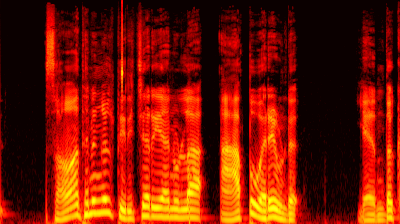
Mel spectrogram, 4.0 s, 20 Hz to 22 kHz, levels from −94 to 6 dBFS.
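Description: A nearby switch, motor or static discharge likely arced at about 1.21 s, and the audio line picked up that brief burst of electrical energy. This is an electrical switching spike. It is heard as a sharp, very short snap laid on top of the speech, lasting only a few milliseconds, just before "തിരിച്ചറിയാനുള്ള ആപ്പ് വരെയുണ്ട്". It stands apart from the voice as an added click, not a change in the speech itself.

At about 3.62 s, the decoder never played a few frames of the compressed stream, either because they were absent from the file or because it rejected them as corrupt. This is compressed frames skipped. About 70 ms of speech is simply gone, so the talker seems to lurch forward in time.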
